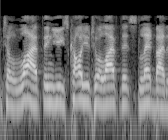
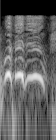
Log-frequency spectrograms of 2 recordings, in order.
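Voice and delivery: mock whoop.

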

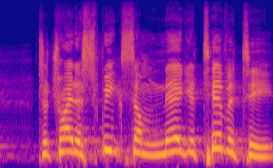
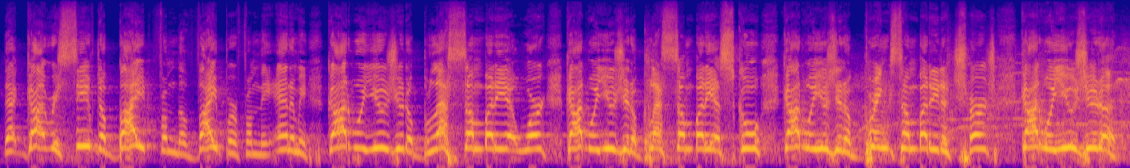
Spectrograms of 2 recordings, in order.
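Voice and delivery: rising, loud preacher cadence; fired-up pulpit preaching; preaching at full force; 6 semitones higher, 3 dB louder than usual. Real, not acted. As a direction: drive it home to the congregation. Preaching revival to the church.

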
